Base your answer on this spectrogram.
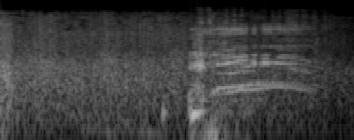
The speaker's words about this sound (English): And I love clapping for myself. It's so good.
